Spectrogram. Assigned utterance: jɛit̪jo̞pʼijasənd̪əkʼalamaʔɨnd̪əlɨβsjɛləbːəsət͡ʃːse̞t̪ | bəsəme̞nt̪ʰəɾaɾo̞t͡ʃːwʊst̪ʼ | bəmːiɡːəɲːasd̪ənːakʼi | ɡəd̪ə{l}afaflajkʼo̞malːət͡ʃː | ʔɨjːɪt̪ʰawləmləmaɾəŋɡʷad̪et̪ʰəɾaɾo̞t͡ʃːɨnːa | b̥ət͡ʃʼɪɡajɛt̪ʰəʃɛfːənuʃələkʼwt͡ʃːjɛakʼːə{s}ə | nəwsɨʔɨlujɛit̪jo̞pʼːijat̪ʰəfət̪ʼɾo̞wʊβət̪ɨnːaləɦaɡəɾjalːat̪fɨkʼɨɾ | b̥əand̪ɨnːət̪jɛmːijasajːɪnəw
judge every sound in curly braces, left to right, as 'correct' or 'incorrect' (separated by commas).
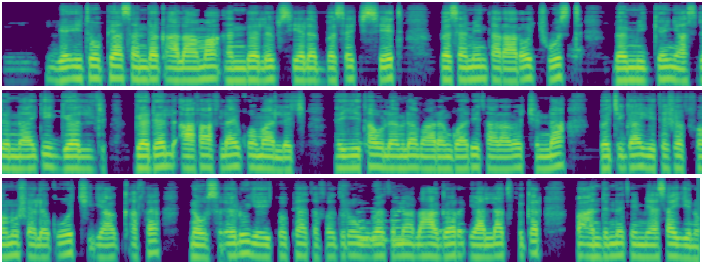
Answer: correct, incorrect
